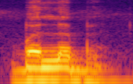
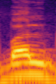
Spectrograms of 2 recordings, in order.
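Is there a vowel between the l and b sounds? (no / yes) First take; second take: yes; no. First: A full vowel is heard between l and b. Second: The l and b run together without a vowel. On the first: The speaker calls it wrong. "जैसे इसको बोलोगे तो बल्ब, जैसे तलब" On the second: The speaker calls it right. "बल्ब होता है"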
